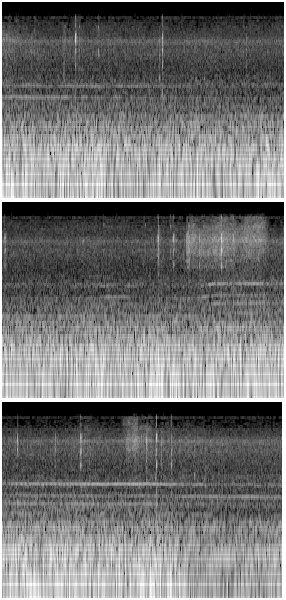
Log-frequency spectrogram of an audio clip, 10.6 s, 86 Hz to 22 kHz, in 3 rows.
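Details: BMW 120i E87 smooth idle: faint steady whirring like a small motor, seemingly from behind the airbox; oil change did not cure it, cause unknown.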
